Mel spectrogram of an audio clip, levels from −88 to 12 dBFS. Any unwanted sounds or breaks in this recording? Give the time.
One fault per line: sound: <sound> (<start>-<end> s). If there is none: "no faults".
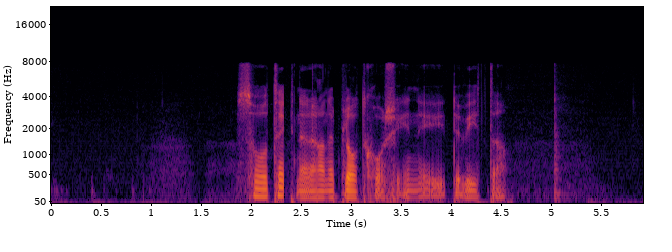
sound: dropout (2.3-2.4 s)
sound: thud (5.0-5.3 s)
